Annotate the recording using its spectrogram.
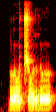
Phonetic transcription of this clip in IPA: l o˨ t͡ʃ o˨ r ʊ˦

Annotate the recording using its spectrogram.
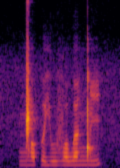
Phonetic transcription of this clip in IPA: ŋ͡ǁ ɔ p ɘ j u v ɔ w ɐ ŋ͡ǃ i

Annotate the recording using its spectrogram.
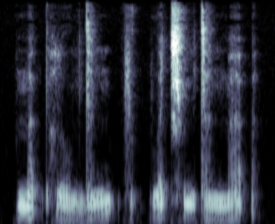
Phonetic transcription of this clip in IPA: m a˦˥ k̚ pʰ l oː˩˦ ŋ d a˦˥ n m ɯ˥˩ k̚ f ɯ˨˩ k̚ p u˦˥ a̯ t͡ɕʰ ɯ˧ ŋ t a˧ n m a˥˩ ʔ

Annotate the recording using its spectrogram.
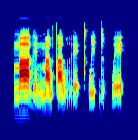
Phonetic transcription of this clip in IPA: m aː˥˩ d e˩˦ n m a˦˥ w t a˧ w r e˨˩ ʔ kʰ w i˥˩ t̚ d ɯ˨˩ k̚ w e˦˥ k̚

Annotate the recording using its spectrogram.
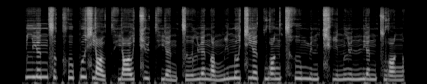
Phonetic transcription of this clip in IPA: l j ɛ˥ n s ɤ˨ kʰ ɤ˥ p ɤ˥ ɕ j ɑ˨˩ ʊ̯ t̪ʰ j ɑ˧˥ ʊ̯ t͡ɕ y˧˥ t̪ʰ j ɛ˨˩ n t͡s ɹ̩˧˥ l ɥ ɛ˥˩ n ɑ˩ ʊ̯ m i˥ n ɤ˥ t͡ɕ j ɛ˥˩ t̪ w ɑ˥ ŋ t͡sʰ ɹ̩˥ m y˧˥ n t͡ɕʰ i˧˥ n l y˧˥ n n̪ j ɛ˥ n t͡s w ɑ˥ ŋ

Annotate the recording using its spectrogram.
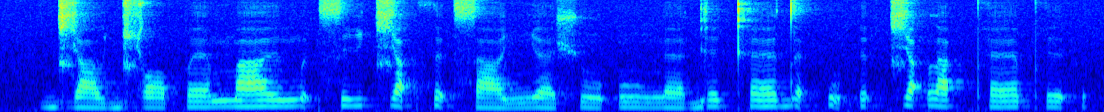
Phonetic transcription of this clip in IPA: d͡ʑ a˨ ʊ̯ d͡ʑ ɔ˨ p ɛ˦ m a˦ ɪ̯ m ɪ˦ ʔ sʰ i˦ t͡ɕ ä˦ ʔ θ ɪ˦ ʔ sʰ ä˨ ɲ ɛ˨ ʃ ũ˨ ʔ ũ˨ ŋ ɛ˨ ɡ e˦ kʰ ɛ˦ d ɛ˦ ʔ p ṵ˦˨ ʔ ɪ˦ ʔ t͡ɕ ä˦ ʔ l ä˦ ʔ pʰ ɛ˦ pʰ ɪ˦ ʔ

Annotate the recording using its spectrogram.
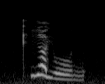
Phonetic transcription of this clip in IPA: kʰ i˥˩ a̯ j o˨˩ n

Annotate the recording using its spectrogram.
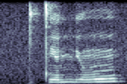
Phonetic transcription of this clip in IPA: tʲ ɐ̃ nʲ w ũ

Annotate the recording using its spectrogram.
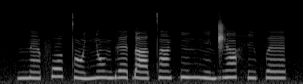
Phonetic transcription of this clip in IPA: n ɛ̃˨ f ɔ˦ t ɔ̃˨ ɲ ɔ̃˧ ɡ ɛ˧ ɗ a˧ t ã˦ k ĩ˦ ŋ ĩ˧ d͡ʒ ã˦ h i˧ p ɛ˦

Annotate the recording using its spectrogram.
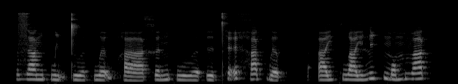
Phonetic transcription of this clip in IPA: z a˧ ŋ k w ḭ˧˨ m t̪ ṳ˨˩ ə̯ k w ə̰ː˧˨ w h aː˧˩ x ə˨˦ n k w ṳ˨˩ ə̯ ʔ ɨ˧˩ t̪ʰ ɛ̰˧˥ h a˦˥ k̚ l ə˨˩ p̚ | ʔ a˨˦ j k w a˧ j l i˦˥ k̚ m ɔ˨˦ m v a˦˥ k̚

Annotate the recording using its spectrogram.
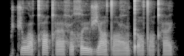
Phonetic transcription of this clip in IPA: t͡ʃ oː qʰ o qʰ eː ħ ʉ χ ʉː ʒ eː tˤ oː ʕ o kʼ ɑ tˤ eː qʰ e

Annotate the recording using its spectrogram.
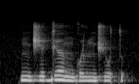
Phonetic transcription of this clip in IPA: n d͡ʒ ɪ ɡʲ ɜ ŋ ɡ o lʲ n d͡ʒ u t

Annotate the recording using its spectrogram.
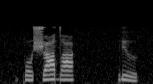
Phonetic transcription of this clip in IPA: p o ʃ ø dˤ ø | ɾʲ ɯ

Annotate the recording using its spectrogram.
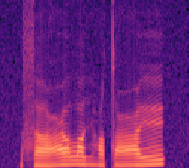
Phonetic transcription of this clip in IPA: s a ʕ ɨ lˠ i ɦ e tˤ ʕ e

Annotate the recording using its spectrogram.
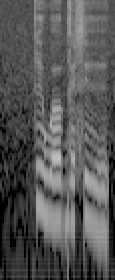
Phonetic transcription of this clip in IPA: k ɪ w ʌː ɡ ɛ s ɪː

